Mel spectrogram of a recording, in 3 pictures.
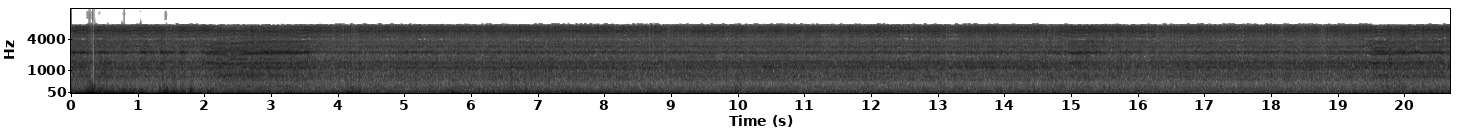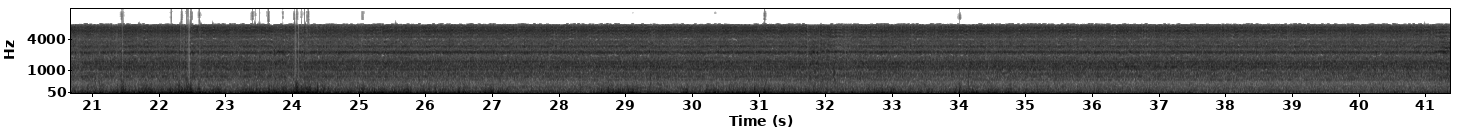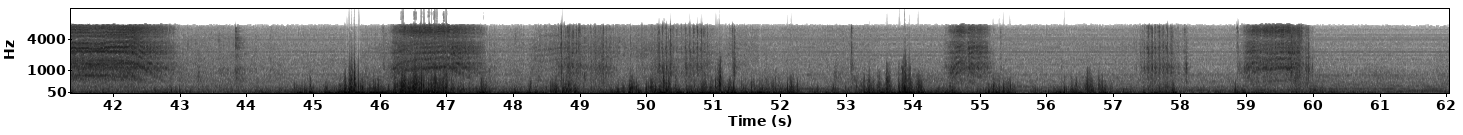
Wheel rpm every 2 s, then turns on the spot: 200, 200, 200, 200, 200, 200, 200, 200, 200, 200, 200, 200, 200, 200, 200, 200, 200, 200, 200, 200, 200, 50, 0, 60, 10, 10, 0, 20, 0, 50, 10.
48-52 54-56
